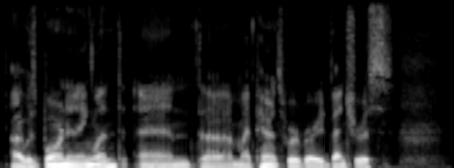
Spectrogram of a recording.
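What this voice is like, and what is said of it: Slight English accent. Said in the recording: “Do you have a bit of an English accent still?”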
